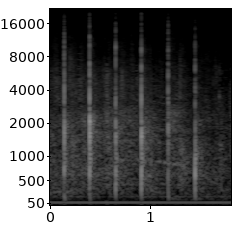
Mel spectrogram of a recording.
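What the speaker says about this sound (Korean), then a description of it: "그래서 여러분 다시 한번 박수." Church congregation on Christmas Day giving a round of applause: six sharp, evenly spaced claps, close and fairly quiet, with no voices.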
